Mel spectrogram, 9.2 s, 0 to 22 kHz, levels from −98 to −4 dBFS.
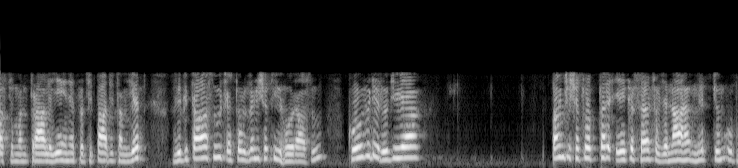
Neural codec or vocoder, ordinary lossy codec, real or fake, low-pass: codec, 16 kHz, 4 kbps, FreqCodec, smaller model; none; fake; 3.6 kHz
